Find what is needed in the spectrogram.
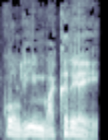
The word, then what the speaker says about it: McRae: A pronúncia correta é Colin McRae.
